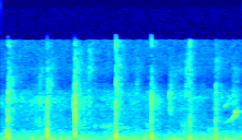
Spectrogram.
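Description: Irregular sharp taps or clicks, about four a second, over a steady low rumble.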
